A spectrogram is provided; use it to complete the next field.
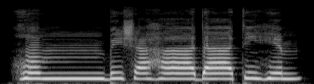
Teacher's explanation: ہم میم ساکن کو تھوڑا سا چھپاتے ہوئے لیکن غنہ کے ساتھ یہ حکم کو ادا کریں گے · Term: اخفاء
